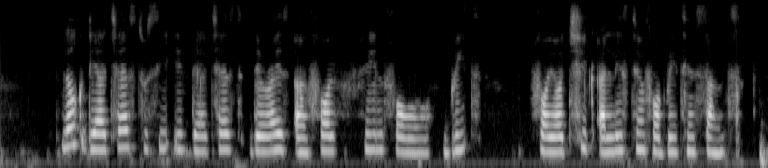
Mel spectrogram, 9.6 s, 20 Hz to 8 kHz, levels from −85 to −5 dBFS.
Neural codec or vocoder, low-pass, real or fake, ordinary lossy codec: none; 7.2 kHz; real; none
